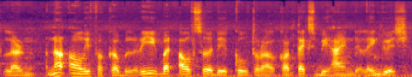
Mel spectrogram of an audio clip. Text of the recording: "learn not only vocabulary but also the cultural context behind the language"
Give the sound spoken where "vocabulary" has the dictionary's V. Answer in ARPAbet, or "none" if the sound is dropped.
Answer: F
